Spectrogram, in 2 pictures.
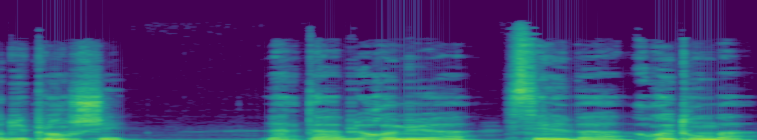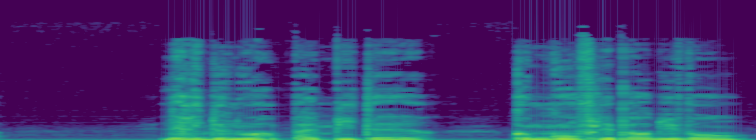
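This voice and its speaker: A man reading a literary short story aloud in measured narration. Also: on the low side, dark tone, slightly rough. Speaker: audiobook reader. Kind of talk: scripted narration.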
